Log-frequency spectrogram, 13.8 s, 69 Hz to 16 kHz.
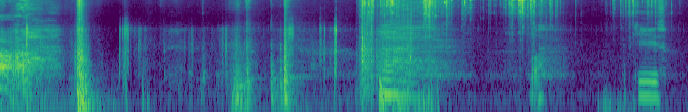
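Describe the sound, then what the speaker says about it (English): Keys jangle and clink amid door thumps, slams and handling noises inside a 1978 GMC VanDura class C motorhome, coming in scattered close bursts with a voice speaking between them. "Dig out my keys."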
